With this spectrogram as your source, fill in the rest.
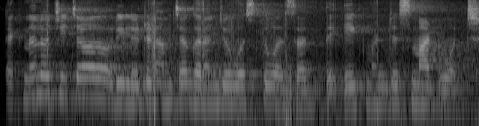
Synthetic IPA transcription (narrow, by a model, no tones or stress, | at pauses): ʈeknɔlɔd͡ʑit͡ɕjaɾileʈeɽamt͡ɕjaɡʱəɾãɲt͡ɕɔʋəst̪uəsat̪ːḛʔekm̤əɳd͡ʑesmaɾʈʋɔt͡ɕ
